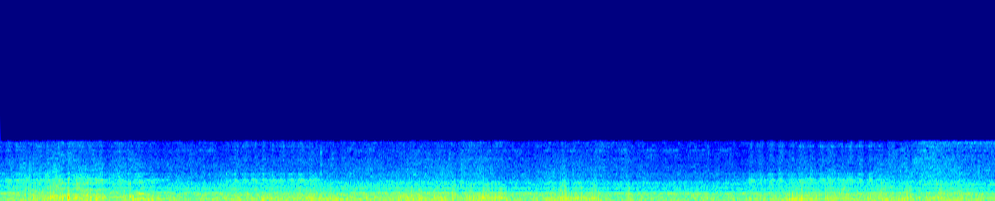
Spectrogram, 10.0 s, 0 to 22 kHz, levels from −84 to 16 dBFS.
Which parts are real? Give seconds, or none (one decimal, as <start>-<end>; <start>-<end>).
0.0-0.6; 1.7-10.0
